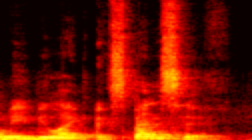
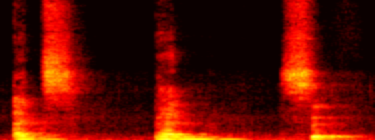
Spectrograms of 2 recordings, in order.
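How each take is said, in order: First: Said in the usual way. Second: Expensive drawn out, each syllable separated slowly; slow syllable count. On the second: Shown as a demonstration. Teacher slowly spelling out Expensive syllable by syllable for students. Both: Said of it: "Expensive has how many syllables?".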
